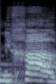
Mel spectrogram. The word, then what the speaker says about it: Michal: no perfect like no my name is michal but i say in the book that you know i'm israeli it's a jewish israeli name and when you live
